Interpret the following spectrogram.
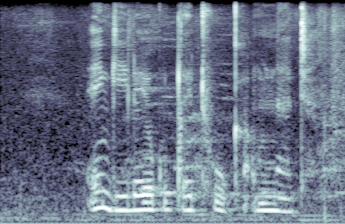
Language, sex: Xhosa, female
